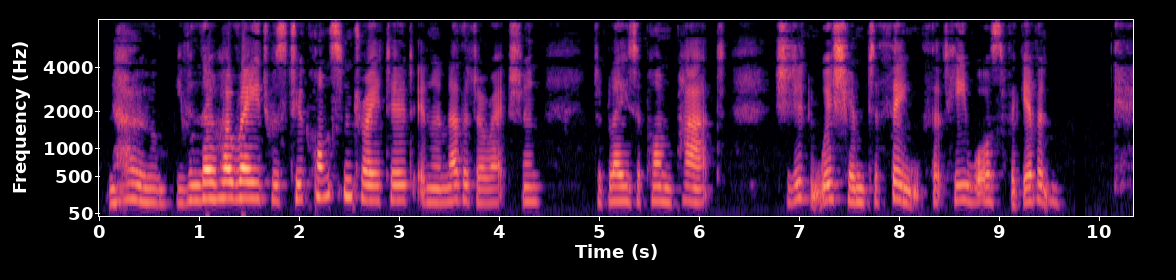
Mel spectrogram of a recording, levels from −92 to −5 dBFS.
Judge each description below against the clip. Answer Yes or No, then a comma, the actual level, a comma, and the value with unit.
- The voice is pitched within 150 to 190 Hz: Yes, medium, 185 Hz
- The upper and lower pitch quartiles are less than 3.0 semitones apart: Yes, narrow, 2.6 semitones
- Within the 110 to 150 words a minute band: Yes, average, 145 wpm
